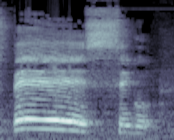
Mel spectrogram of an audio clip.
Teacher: onde é que está a sílaba tônica está na primeira sílaba · Contando daqui para cá, última sílaba, penúltima e antepenúltima. A sílaba tônica está na antepenúltima. Logo, essa palavra é uma proparoxítona.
